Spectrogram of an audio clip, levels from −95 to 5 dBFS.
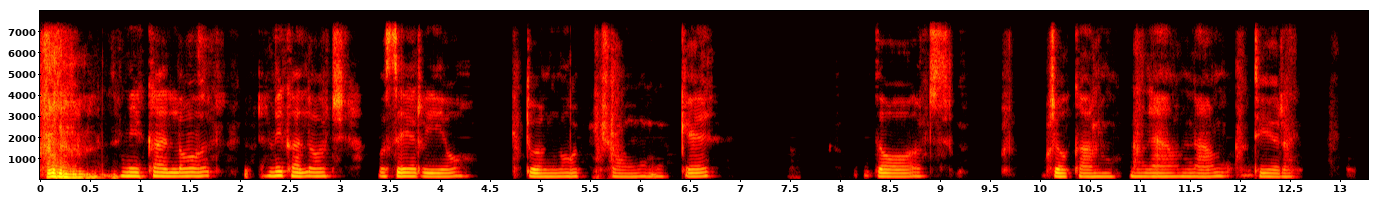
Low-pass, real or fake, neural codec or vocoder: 7.2 kHz; fake; codec, 16 kHz, 2 kbps, FunCodec, trained on LibriTTS, 25 frames a second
